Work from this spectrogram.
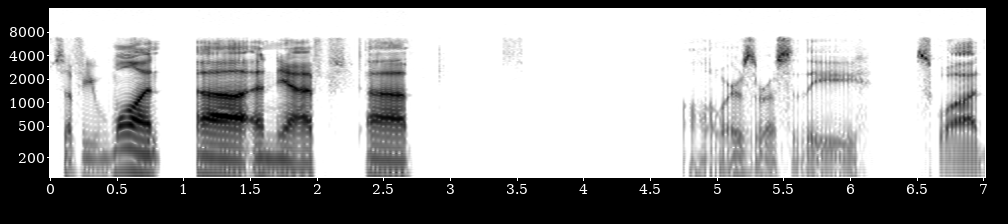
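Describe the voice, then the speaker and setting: A man running a tabletop roleplaying game as game master, narrating off the cuff in a halting, casual, sweary way. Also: low-pitched, gravelly, clean tone, no room sound, highs cut off.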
